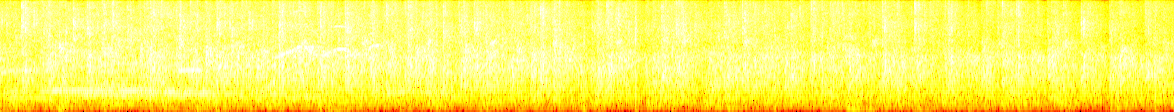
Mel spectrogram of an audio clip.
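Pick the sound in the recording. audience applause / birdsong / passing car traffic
audience applause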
